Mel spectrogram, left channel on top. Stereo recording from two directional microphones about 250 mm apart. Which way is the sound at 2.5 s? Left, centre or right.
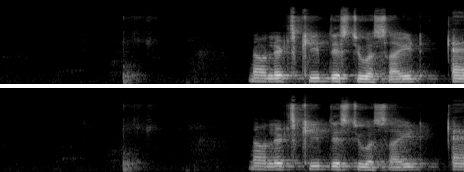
Left.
